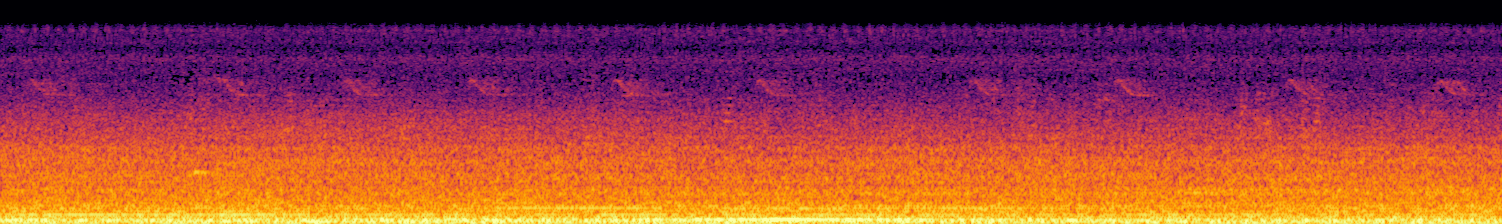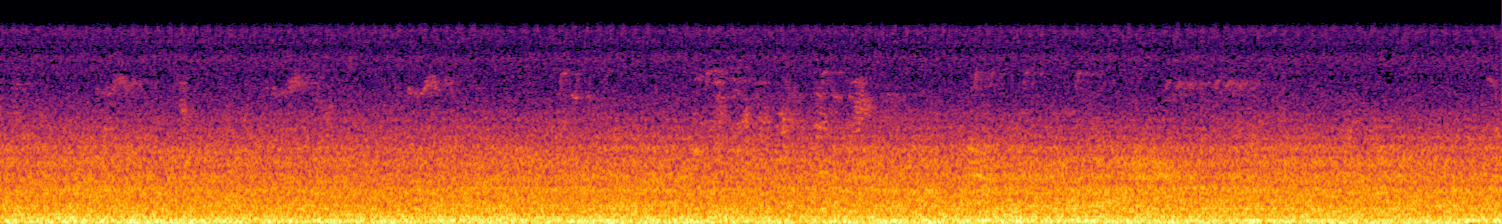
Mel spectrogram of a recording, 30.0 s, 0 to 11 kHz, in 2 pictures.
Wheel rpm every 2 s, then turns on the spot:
0, 0, 0, 0, 0, 0, 0, 0, 0, 0, 0, 0, 0, 0, 0.
none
